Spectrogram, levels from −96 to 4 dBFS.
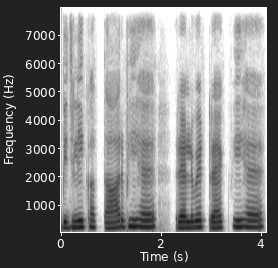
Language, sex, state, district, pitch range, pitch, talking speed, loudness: Hindi, female, Jharkhand, Palamu, 205-235 Hz, 225 Hz, 130 wpm, -14 LUFS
